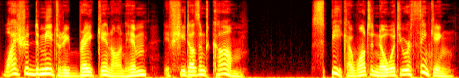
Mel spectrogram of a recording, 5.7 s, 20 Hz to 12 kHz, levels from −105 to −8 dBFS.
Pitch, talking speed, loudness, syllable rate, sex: 150 Hz, 210 wpm, -17 LUFS, 4.9 syllables/s, male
